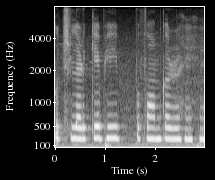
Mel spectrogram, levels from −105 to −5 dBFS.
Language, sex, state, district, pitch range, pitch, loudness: Hindi, female, Odisha, Khordha, 225-240 Hz, 230 Hz, -16 LUFS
